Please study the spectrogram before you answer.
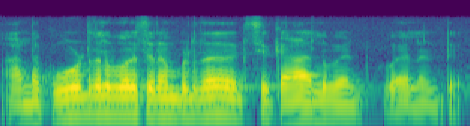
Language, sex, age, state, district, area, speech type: Tamil, male, 45-60, Tamil Nadu, Erode, urban, spontaneous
